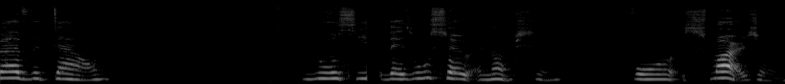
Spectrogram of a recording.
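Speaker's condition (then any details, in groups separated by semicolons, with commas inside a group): Cerebral palsy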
